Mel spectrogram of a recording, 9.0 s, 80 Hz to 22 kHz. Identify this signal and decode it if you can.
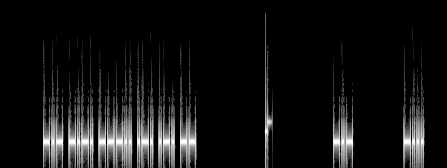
Morse code, heard as a keyed tone, about 28 wpm, spaced as for 19 wpm, 700 Hz. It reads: KC8RRM KB
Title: USA Call Signs - 6 Characters - 8x Character Spacing - 28wpm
